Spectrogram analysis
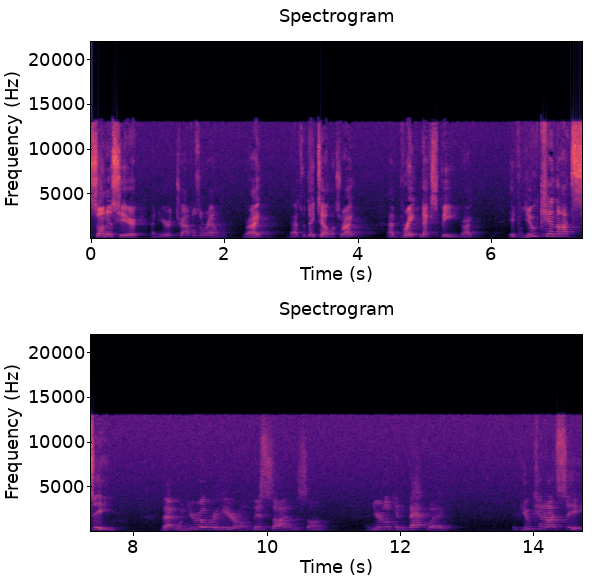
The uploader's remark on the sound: It was preached in the evening service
